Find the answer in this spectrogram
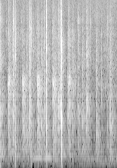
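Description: A brief round of applause from a small audience: separate hand claps at an uneven pace, thinning out and fading away near the end.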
